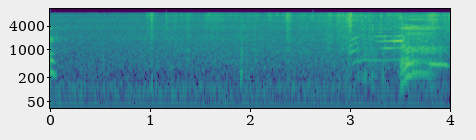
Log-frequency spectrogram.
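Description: Quiet outdoor background with a few faint clicks for about three seconds. Then a high-pitched, rising, excited cry and a gasp at the moment the hidden box is spotted.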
